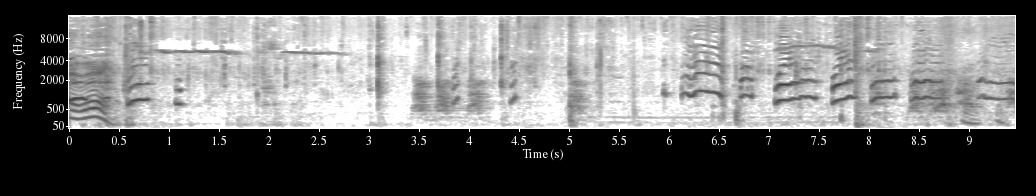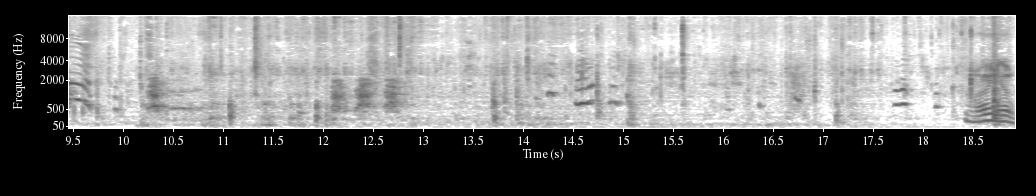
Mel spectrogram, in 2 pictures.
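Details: Abandoned feral dog pup at feeding time, bursts of thin, wavering whines and yelps mixed with a man talking and handling noises, plus a brief steady whistle-like tone near the start.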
